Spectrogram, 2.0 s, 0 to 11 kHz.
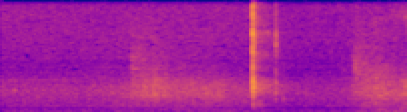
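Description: A single sharp click about a second in: the Duramax LB7 glow plug relay's solenoid pulling in as its control wire is grounded through a test lead, the sign that the relay is working.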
